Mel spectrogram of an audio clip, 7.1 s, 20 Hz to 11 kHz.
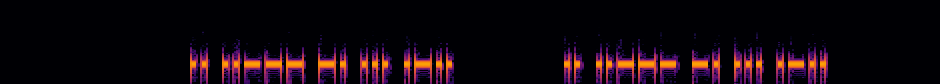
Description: Morse code, heard as a keyed tone, about 31 wpm, 700 Hz. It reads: I2NSL I2NSL
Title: DXCC-100 Call Signs - 5 Characters - Repeated 2x - 30wpm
